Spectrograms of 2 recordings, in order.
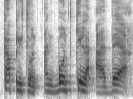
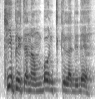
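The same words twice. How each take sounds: First: Said in the usual way. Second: Patois phrase before its English gloss; Jamaican Patois. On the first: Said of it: "[name] and [name] the day". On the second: Shown as a demonstration. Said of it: "[name] and [name] are there".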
